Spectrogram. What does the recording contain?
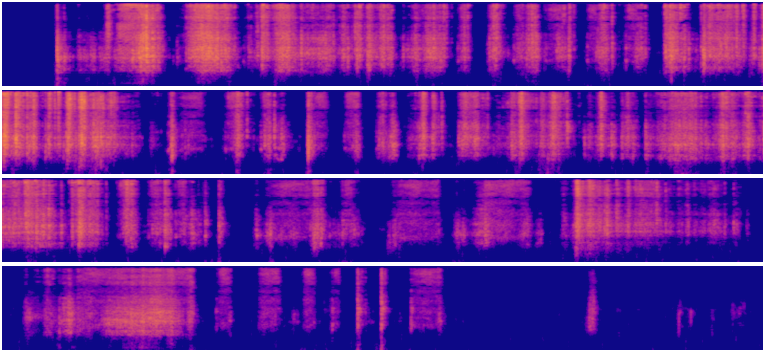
Sweeping glass into metal dustpan
Another part of my light bulb smash cleanup process.
broom, dustpan, glass, metal, shard, sweep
